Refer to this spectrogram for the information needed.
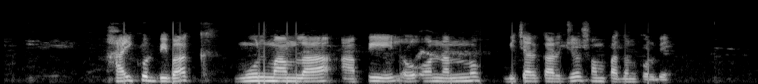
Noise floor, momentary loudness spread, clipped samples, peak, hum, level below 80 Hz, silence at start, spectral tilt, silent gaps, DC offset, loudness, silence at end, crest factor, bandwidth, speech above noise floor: -57 dBFS; 11 LU; under 0.1%; -2 dBFS; none; -48 dBFS; 1.05 s; -7 dB/octave; none; under 0.1%; -17 LUFS; 0.9 s; 18 dB; 7.6 kHz; 40 dB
